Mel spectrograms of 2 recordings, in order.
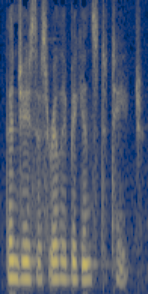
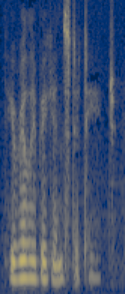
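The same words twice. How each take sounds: First: Said in the usual way. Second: He really begins to teach whispered softly, with a rise on really; whispered repeat. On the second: Shown as a demonstration. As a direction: breathe the repeat as a soft whisper. Repeats line, second time whispered.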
